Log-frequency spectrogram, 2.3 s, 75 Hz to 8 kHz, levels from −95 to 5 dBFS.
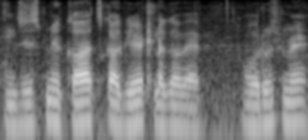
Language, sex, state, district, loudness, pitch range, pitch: Hindi, male, Rajasthan, Bikaner, -20 LUFS, 120-135 Hz, 125 Hz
